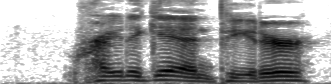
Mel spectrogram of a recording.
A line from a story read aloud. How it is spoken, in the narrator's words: laughed Old Mother Nature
